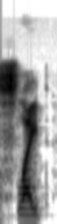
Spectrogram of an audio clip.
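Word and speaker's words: Sleight: And don't pronounce it Slate. I made that mistake at one point.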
